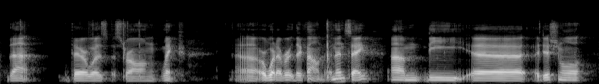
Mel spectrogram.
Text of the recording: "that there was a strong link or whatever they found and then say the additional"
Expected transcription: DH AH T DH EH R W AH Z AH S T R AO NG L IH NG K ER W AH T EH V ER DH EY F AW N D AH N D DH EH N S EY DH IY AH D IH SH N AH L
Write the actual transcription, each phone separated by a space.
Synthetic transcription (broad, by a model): DH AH T DH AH R W AH Z AH S T R AO NG L IH NG K ER W AH T EH V ER DH EY F AW N D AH N DH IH N S EY DH IY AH D IH SH N L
